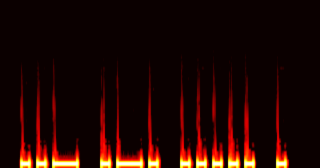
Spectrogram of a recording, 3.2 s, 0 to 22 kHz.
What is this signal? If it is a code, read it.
Morse code, heard as a keyed tone, about 15 wpm, 700 Hz. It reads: UR5E
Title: DXCC-100 Call Signs - 4 Characters - 15wpm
